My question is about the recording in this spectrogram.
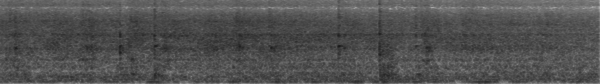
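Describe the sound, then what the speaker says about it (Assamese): Tomatoes with salt sizzle and fry in a pan while being stirred, a steady close crackle with occasional soft scrapes and no talking. "নিমখটো অলৰেডি দি দিলোঁ, ইয়াক অকণমান হিলাই দিওঁ।"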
